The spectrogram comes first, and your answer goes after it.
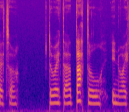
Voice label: "dadl", Welsh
